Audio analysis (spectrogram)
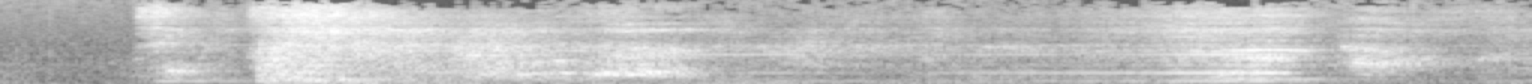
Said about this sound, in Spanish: Una de esas balas del rodaje está cargada y muere en el acto. Vais a ver el vídeo, es en el segundo disparo en el que se cuela la bala que mata a Brandon Lee, el hijo de Bruce Lee.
